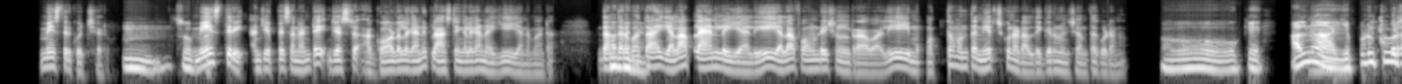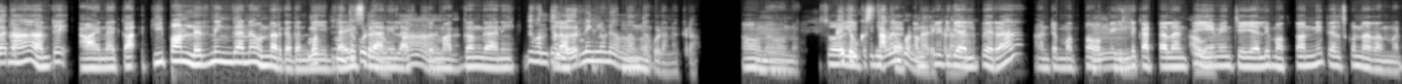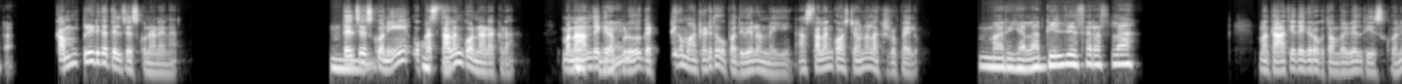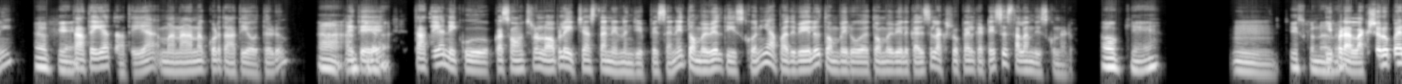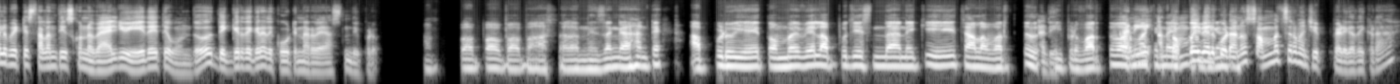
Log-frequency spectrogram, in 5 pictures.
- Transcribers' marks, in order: tapping; in English: "సూపర్"; in English: "జస్ట్"; in English: "కీప్ ఆన్"; in English: "డైస్"; in English: "లెర్నింగ్‌లోనే"; in English: "సో"; in English: "కంప్లీట్‌గేళ్ళిపోయారా?"; other background noise; in English: "కంప్లీట్‌గా"; in English: "డీల్"; in English: "వాల్యూ"; in English: "వర్త్"; chuckle
- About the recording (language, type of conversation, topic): Telugu, podcast, మీ కుటుంబ వలస కథను ఎలా చెప్పుకుంటారు?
